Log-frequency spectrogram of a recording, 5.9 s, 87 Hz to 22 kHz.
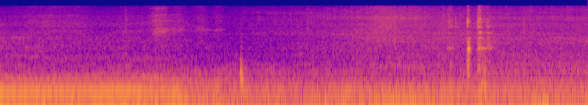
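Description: BMW E92 M3's V8 engine running with a steady low rumble at crawling speed, heard from inside the cabin; the note eases off about two seconds in.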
